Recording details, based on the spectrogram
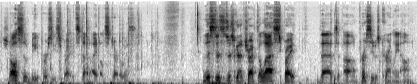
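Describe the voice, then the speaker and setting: A man hosting a live coding lesson, thinking aloud haltingly and often murmuring to himself as he works. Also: deep voice, very animated, gravelly, darkish tone. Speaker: coding teacher and stream host. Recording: noisy room with keyboard clicks. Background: typing and clicking.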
